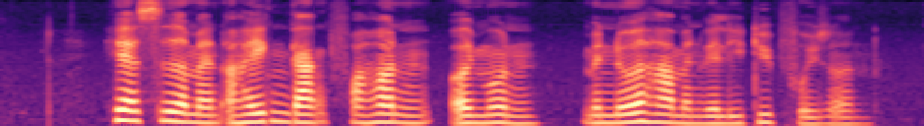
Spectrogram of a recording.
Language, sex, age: Danish, female, 25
